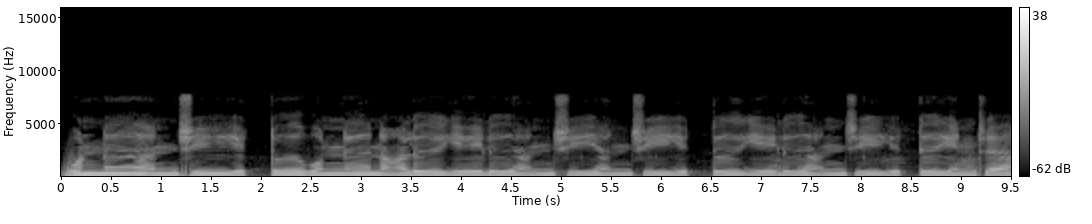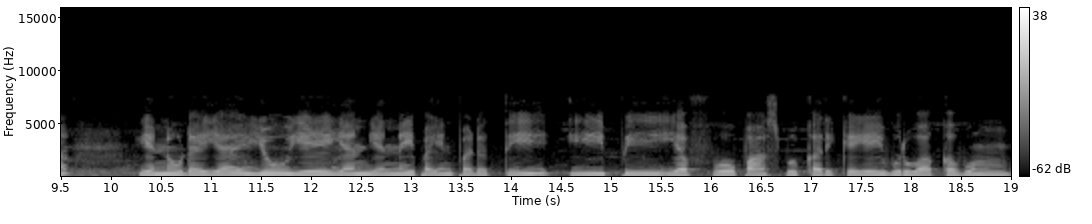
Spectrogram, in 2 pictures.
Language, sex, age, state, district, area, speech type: Tamil, female, 18-30, Tamil Nadu, Ariyalur, rural, read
